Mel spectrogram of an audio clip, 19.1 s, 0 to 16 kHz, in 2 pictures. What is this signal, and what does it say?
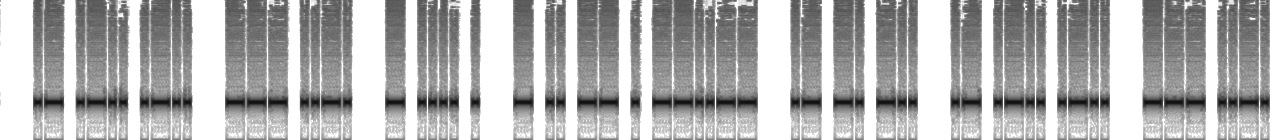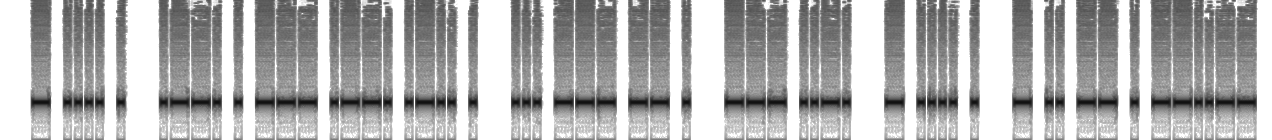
Morse code, heard as a keyed tone, about 30 wpm, 1000 Hz. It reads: ALL OF THE TIME, AND ALL OF THE PEOPLE SOME OF THE TIME,
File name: qotdfiles / 30wpm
